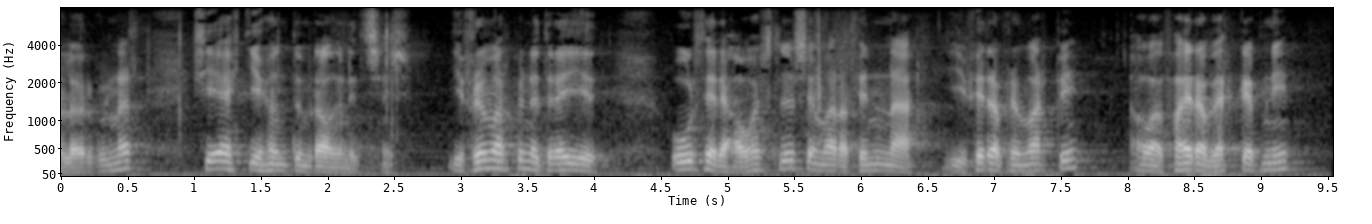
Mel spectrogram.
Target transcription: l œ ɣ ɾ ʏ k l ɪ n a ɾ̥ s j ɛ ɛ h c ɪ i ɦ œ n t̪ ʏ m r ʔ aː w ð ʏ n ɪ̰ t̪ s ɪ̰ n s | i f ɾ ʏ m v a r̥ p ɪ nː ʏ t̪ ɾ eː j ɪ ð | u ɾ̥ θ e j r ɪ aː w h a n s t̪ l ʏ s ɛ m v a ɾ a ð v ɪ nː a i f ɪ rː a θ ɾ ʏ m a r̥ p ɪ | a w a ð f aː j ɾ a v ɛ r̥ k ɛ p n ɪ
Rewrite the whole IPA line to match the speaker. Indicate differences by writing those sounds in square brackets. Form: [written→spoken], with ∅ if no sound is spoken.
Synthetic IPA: l œ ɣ ɾ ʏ k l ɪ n a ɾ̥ s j ɛ ɛ h c ɪ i ɦ œ n t̪ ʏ m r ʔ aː w ð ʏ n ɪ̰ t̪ s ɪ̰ n s | i f ɾ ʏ m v a r̥ p ɪ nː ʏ t̪ ɾ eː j ɪ ð | u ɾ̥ θ e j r ɪ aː w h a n s t̪ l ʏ s ɛ m v a ɾ a ð [v→f] ɪ nː a i f ɪ rː a [θ→f] ɾ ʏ m a r̥ p ɪ | a w a ð f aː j ɾ a v ɛ r̥ k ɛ p n ɪ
